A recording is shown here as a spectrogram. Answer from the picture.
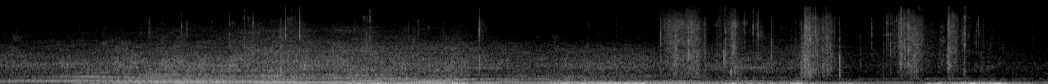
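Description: Footsteps crunching and crackling through dry fallen leaves, growing louder in the second half as several heavy crunching steps. A low rumble runs underneath.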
